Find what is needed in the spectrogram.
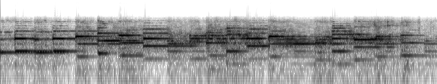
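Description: Telephone hold music: a melody of short stepped notes, thin and band-limited as heard down a phone line, playing while the call waits in the queue to be answered.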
